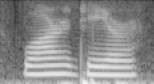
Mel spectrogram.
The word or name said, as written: voir dire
